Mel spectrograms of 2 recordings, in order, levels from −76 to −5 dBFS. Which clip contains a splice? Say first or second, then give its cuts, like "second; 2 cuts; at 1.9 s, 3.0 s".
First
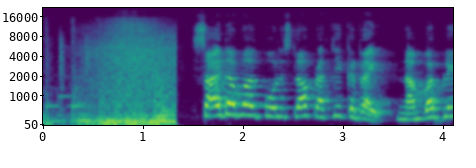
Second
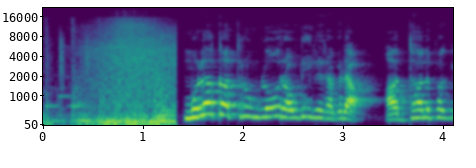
first; 1 cut; at 1.3 s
